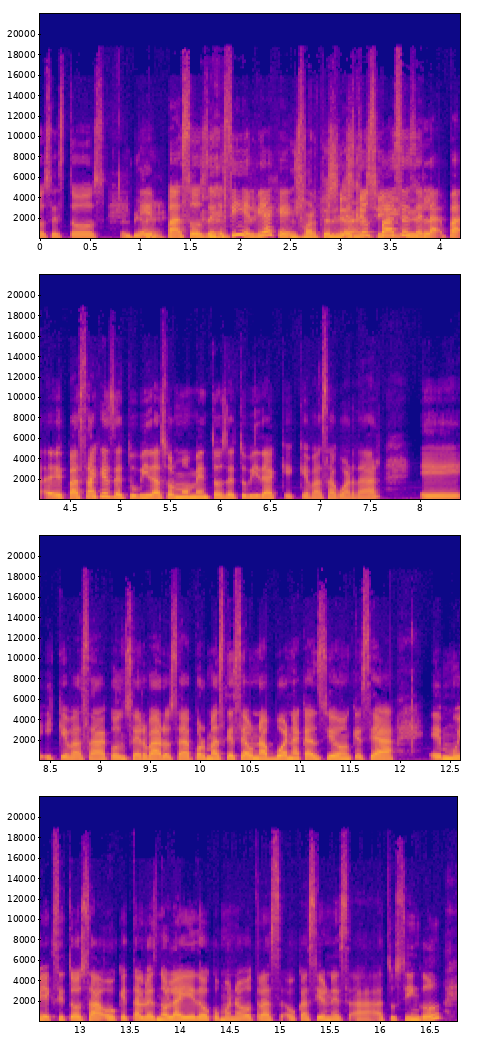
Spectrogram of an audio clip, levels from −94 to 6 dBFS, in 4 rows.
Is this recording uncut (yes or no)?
no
